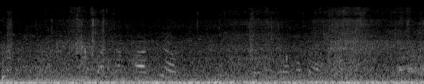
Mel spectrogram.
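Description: Steady low wind rumble on the microphone, with faint voices in the background.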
